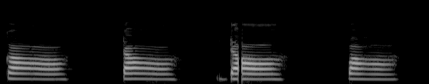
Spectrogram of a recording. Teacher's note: Лікатери середнього класу вимовляються без придуху, тобто твердо. Тон середній або іншими словами рівний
